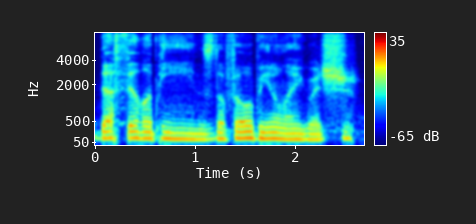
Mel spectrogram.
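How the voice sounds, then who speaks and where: Relaxed Canadian-raised male streamer, first language Tagalog, mid-pitched, chatty, laughs often. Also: normal speed, no room sound. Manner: laughs often, relaxed, lots of ums while explaining. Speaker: game streamer. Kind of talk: casual live-stream chat and gameplay tips.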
